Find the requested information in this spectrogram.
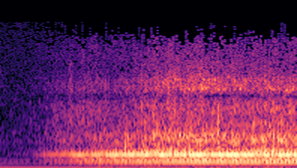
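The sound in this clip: A car engine drones as the car drives up to park near a harbor dock in heavy mist. The low, steady hum swells after the first half-second and then holds at an even level, with no voices.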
